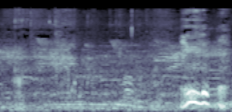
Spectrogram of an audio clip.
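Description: A baby's faint vocalizing: a soft low hum, then a short, louder voice sound near the end whose pitch rises and falls.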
